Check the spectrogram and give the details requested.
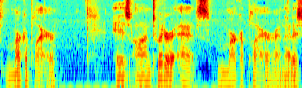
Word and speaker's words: Markiplier: is on twitter as markiplier and that is spelled m-a-r-k-i-p-l-i-e-r it's like multiplier except mark wade barnes is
